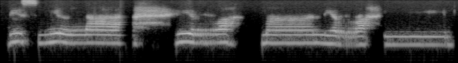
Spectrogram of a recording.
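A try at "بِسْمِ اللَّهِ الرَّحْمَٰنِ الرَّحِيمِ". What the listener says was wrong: Yang Ir-Rahmanir-Rahim sudah bagus. Yang bismillah itu H kecil. Bismillahi, biasa aja. Bismillahi, baru Rahmanir-Rahim gitu.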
